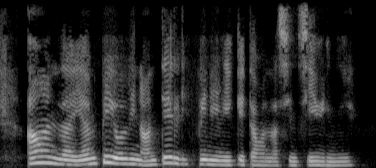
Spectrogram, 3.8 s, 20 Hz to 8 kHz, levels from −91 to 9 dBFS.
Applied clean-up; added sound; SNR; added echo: neural mask model DeepFilterNet 3.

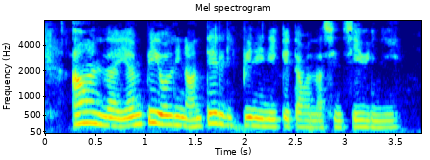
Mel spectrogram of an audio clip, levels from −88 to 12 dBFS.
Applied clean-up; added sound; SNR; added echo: none; none; none; none.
